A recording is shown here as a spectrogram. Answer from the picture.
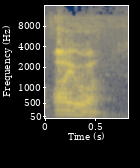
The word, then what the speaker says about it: Iowa: É Iowa ou Iowa? Como que é a pronúncia certa, hein? – No Iowa. – Iowa, em Iowa. E teve...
